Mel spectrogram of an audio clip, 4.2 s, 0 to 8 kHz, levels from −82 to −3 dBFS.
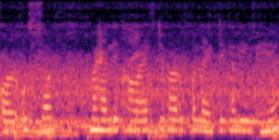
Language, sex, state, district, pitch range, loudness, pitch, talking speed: Hindi, female, Bihar, Gaya, 210-225 Hz, -16 LUFS, 220 Hz, 155 wpm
